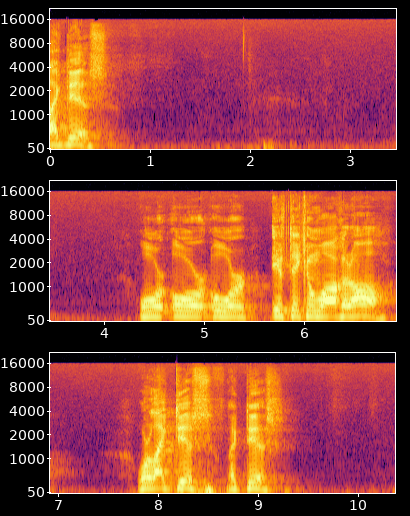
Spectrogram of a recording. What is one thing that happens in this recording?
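A man preaches with animation into a microphone over loudspeakers, in an echoing hall.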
